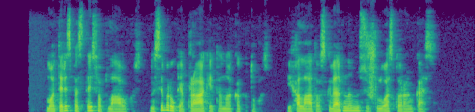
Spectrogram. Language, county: Lithuanian, Vilnius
